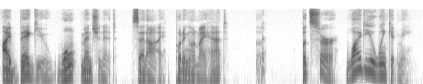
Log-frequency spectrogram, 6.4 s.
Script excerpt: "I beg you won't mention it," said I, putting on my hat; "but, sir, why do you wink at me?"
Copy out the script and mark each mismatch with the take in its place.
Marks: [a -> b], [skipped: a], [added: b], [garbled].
"I beg you won't mention it," said I, putting on my hat; "but, sir, why do you wink at me?"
